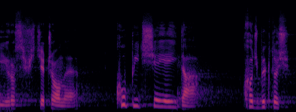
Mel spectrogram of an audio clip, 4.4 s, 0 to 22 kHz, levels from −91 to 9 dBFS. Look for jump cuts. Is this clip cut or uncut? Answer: cut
